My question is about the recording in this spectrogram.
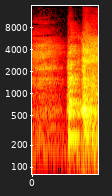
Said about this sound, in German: Oh, Gesundheit. ich glaube, das war der erste Nieser der, der, der, der Wonder Talk. Der erste Hund und der erste Nieser wahrscheinlich.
